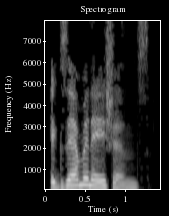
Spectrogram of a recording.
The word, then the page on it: examinations: British English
